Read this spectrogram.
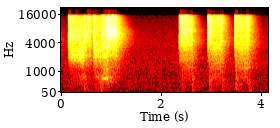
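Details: Ford C4 transmission rebuild: air check of the direct/forward clutch piston on the front pump assembly. Short sharp compressed-air bursts with a clean cutoff each time and no long leak hiss, so the piston applies properly. Normal clutch piston air check.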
